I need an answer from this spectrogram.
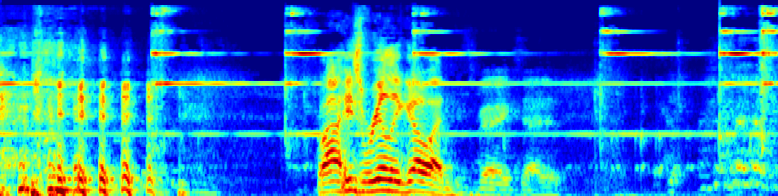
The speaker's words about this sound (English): Go ahead. Ring the bell. Yeah! That's right. You want to ring it again?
